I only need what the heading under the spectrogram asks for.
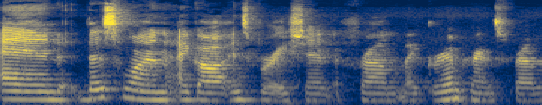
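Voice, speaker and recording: A woman at a medium pitch talks fairly quickly with fairly even intonation against noticeable background noise. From Newfoundland, St. John's. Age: 20s. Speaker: singer-songwriter. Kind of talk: interview.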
